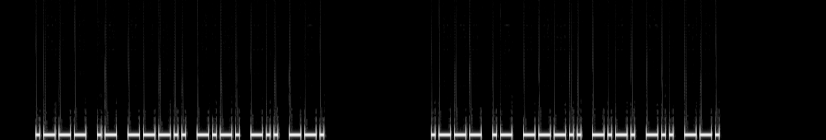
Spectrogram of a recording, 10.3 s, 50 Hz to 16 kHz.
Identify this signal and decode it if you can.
Morse code, heard as a keyed tone, about 25 wpm, 700 Hz. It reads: JA8CDG JA8CDG
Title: Call Signs Repeated 3x - 25wpm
